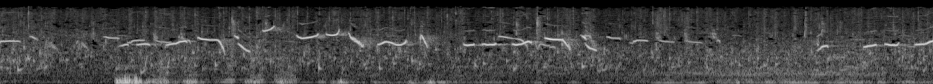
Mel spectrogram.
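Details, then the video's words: Oriental magpie-robin song meant to provoke reluctant birds into singing: a long, steady stream of short whistled slurs and wavering notes, repeated about three times a second, with a low thump early on. "TERAPI PANCINGAN SEMUA JENIS KACER AGAR CEPAT GACOR, ,YANG MALAS BUNYI LANGSUNG GACOR"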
